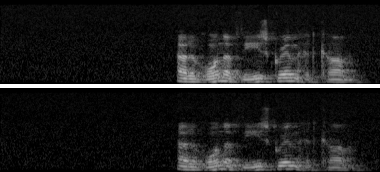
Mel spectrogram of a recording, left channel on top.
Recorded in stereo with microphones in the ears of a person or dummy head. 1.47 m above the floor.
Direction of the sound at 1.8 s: 60° left (ahead or behind).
